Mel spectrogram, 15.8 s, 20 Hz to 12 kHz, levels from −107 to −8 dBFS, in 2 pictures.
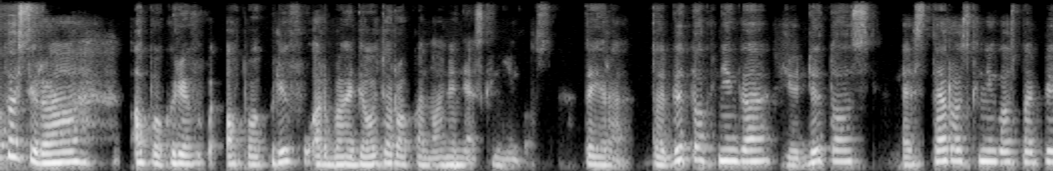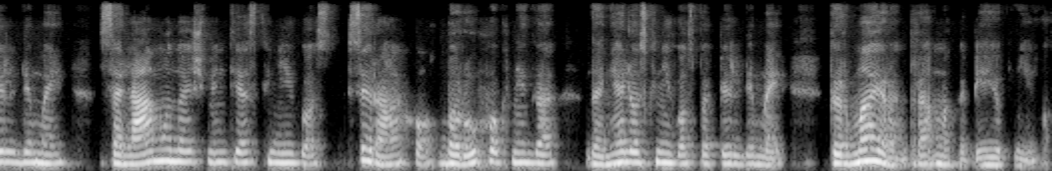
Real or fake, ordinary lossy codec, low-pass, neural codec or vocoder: fake; Opus, 64 kbps; 10.8 kHz; vocoder, 44.1 kHz, 128 mel bands every 256 samples, BigVGAN v2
